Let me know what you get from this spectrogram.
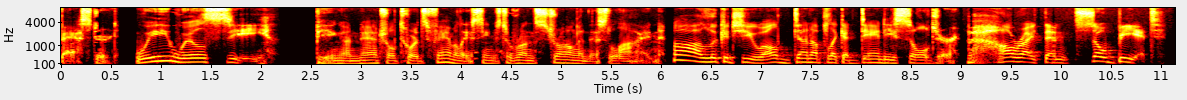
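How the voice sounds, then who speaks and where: An actor playing a wry, defiant Victorian-era adventurer and monster slayer in a video game, soliloquizing in florid, old-fashioned diction. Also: male voice, medium pitch, expressive, measured pace, gravelly, sharp tone, full character voice. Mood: wary, defiant. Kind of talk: theatrical video game voice lines in archaic English.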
